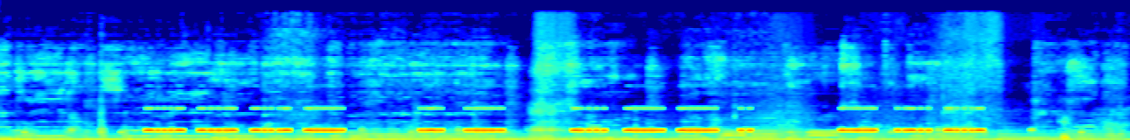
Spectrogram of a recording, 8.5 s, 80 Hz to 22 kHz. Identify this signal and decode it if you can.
Hellschreiber (Feld-Hell, 122.5 baud), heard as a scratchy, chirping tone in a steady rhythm, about 1700 Hz, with the noise inside a car. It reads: NAME IS LEE, QTH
